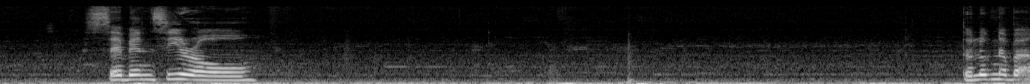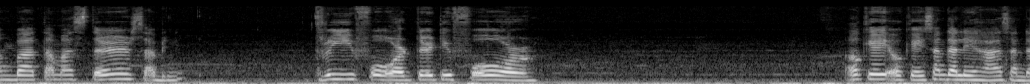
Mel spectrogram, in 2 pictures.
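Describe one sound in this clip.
A middle-aged woman speaks over an online call.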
